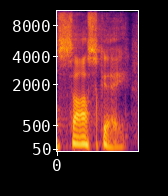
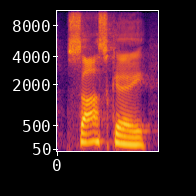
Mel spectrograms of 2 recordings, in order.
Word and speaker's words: Sasuke: the show is called sasuke if you look it up it's actually spelled s-a-s-u-k-e but it's pronounced sasuke it took me a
